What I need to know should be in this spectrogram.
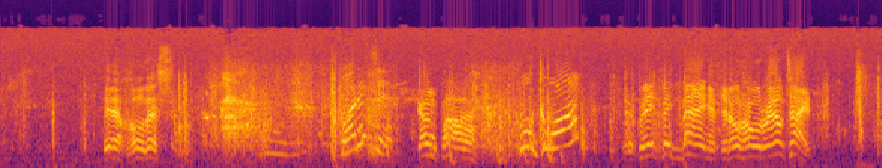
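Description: Children shout excitedly nearby.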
